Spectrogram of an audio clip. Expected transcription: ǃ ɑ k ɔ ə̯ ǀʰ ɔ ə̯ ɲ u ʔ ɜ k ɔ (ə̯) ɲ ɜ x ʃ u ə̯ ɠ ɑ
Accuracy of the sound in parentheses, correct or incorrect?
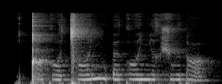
correct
